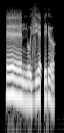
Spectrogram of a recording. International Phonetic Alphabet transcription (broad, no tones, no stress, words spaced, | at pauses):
ɛː nʊzʲæʔɪɾʲʌ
